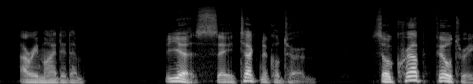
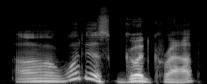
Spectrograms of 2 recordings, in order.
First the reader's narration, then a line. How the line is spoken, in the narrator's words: Arcipolt asked in a politely incredulous tone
